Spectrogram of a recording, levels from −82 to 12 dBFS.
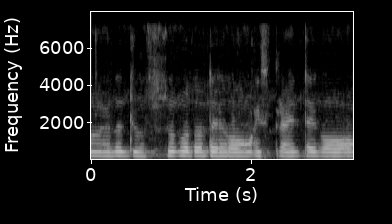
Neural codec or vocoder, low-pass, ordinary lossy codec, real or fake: vocoder, 22.05 kHz, 80 mel bands, HiFi-GAN; 7.2 kHz; none; fake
